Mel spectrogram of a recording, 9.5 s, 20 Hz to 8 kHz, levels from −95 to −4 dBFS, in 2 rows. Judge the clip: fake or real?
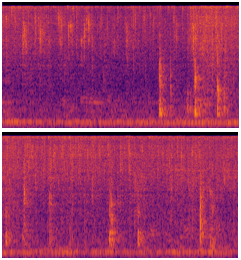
real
